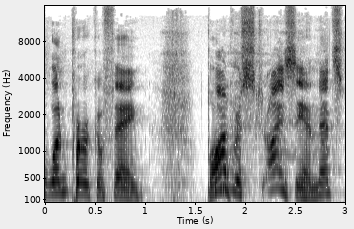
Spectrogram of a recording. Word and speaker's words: Streisand: But even better, from a Morning Brew newsletter I received this week, my name isn't spelled with a Z. It's Streisand, like sand on the beach.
